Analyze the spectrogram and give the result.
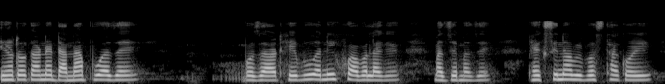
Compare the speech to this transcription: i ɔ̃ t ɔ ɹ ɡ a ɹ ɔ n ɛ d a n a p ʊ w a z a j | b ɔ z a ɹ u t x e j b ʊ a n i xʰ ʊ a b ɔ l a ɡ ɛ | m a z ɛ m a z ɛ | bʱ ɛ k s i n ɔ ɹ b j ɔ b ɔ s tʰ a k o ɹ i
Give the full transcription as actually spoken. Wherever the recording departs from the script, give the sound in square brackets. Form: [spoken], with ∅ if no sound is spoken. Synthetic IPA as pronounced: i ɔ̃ t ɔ ɹ [k] a ɹ ɔ n ɛ d a n a p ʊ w a z a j | b ɔ z a ɹ [ɔ] t x e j b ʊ a n i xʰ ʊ a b ɔ l a ɡ ɛ | m a z ɛ m a z ɛ | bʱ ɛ k s i n ɔ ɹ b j ɔ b ɔ s tʰ a k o ɹ i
